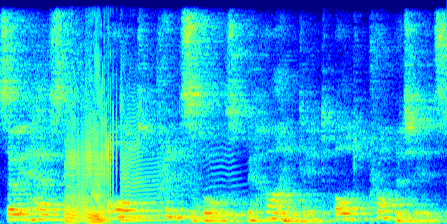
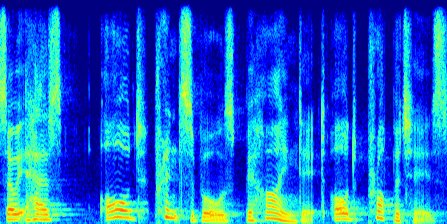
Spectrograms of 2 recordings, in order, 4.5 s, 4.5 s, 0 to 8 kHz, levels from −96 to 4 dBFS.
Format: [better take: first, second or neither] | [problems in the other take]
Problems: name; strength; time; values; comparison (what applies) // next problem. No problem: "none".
second | background sound (Fart); 3 dB below the speech // room echo; dies away in 1.1 s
